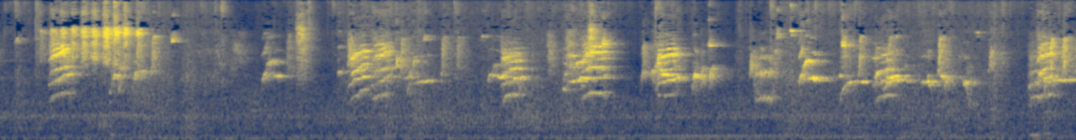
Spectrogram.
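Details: European goldfinch of the major form giving a lively song of quick tinkling twitters and buzzy notes in bursts about every second, over a steady low background hum.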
